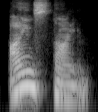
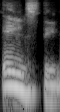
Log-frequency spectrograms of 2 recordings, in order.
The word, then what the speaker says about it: Einstein: régimen digamos nazista Pues nosotros le le decimos Einstein ya no es no es Einstein es Einstein pero su nombre se escribe con el diptongo e i de ahí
